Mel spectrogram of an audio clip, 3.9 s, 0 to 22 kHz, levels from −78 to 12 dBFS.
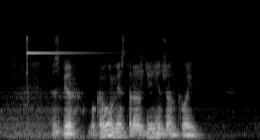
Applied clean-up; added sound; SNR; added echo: none; Bicycle bell; 16 dB; reverberation time 0.3 s.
